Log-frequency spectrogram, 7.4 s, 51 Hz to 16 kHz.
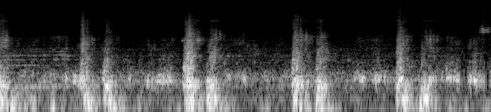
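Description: Hong Kong double-deck electric tram No. 67 running along its track, with irregular loud knocks and clatters over a low rumble.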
